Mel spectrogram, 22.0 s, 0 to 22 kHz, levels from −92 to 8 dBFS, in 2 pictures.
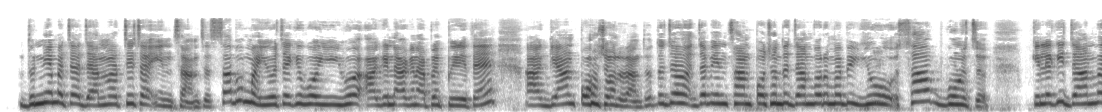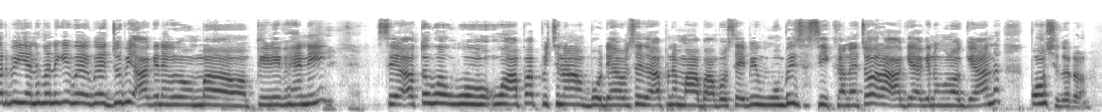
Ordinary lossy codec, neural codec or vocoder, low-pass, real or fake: MP3, 64 kbps; none; 10.8 kHz; real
